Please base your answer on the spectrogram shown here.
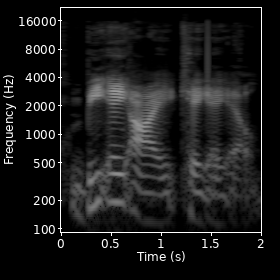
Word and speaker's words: Baikal: is and get prepared for a ton of mispronunciations because we're going to Russia this is Lake Baikal Bai kaal Lake Baikal is on the conspiracy list it's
